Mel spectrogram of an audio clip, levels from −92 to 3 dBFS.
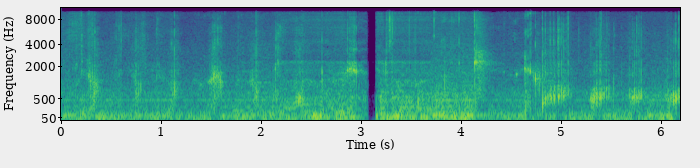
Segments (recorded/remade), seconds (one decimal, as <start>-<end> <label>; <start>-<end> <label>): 0.0-2.2 recorded; 2.2-3.7 remade; 3.7-6.2 recorded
